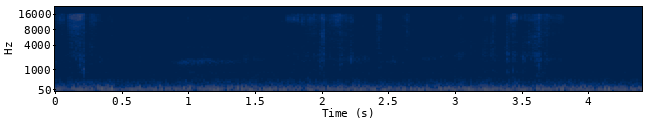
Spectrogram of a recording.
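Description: Faint handling sounds of baseball trading cards being slid off a stack one at a time in the hand: soft papery swishes of card stock rubbing on card stock, with light flicks as each card comes free.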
